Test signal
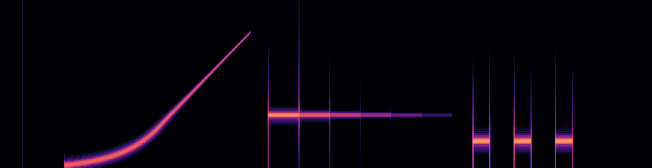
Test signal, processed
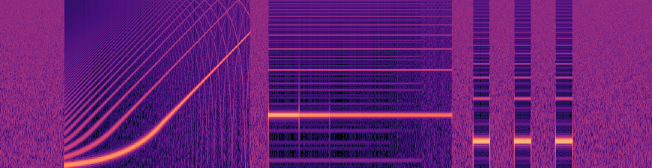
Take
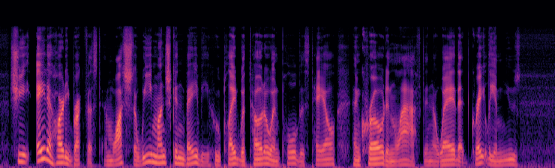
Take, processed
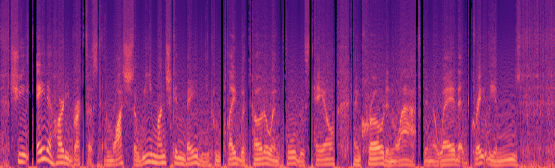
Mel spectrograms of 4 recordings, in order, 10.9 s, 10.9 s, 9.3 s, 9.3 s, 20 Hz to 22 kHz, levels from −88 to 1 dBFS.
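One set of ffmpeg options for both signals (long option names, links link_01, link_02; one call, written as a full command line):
ffmpeg -i in.wav -af "aeval=exprs='val(0)+0.5*0.0708*sgn(val(0))':channel_layout=same,volume=4dB" out.wav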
